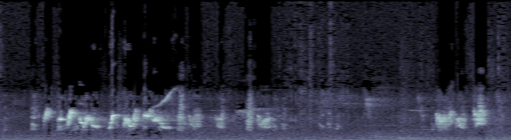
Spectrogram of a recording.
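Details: Red-whiskered bulbul, wing-dancing, gives ché calls: a rapid scratchy chatter ending in a rising whistle, a near-silent pause, then a shorter burst of harsh notes.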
